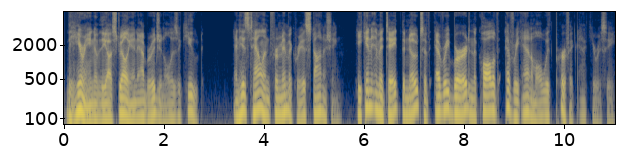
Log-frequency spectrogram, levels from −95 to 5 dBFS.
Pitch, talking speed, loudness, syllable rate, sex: 110 Hz, 170 wpm, -18 LUFS, 6.1 syllables/s, male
